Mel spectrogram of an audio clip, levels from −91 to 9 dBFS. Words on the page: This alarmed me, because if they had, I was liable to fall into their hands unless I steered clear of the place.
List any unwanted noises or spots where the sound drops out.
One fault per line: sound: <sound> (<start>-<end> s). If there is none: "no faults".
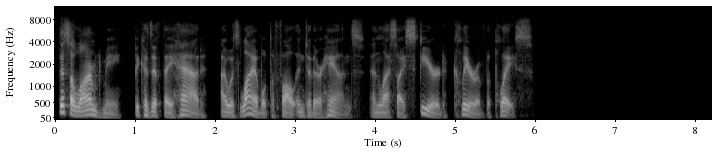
no faults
